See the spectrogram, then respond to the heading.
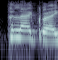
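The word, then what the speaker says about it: pellagra: And Pellegra, is that how you pronounce it? Pellegra, yeah.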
